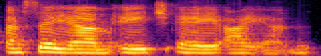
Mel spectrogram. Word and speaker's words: Samhain: It related to the pagan holiday Samhain, which is spelled S-A-M-H-A-I-N, but it's pronounced Samhain.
